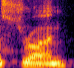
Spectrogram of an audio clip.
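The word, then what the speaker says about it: Straughan: pronounced i i'm sorry spell your last names for the s s-t-r-a-u-g-h-a-n so it's strong and girl writes what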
